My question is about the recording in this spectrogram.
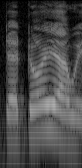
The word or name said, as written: dedOyawi7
